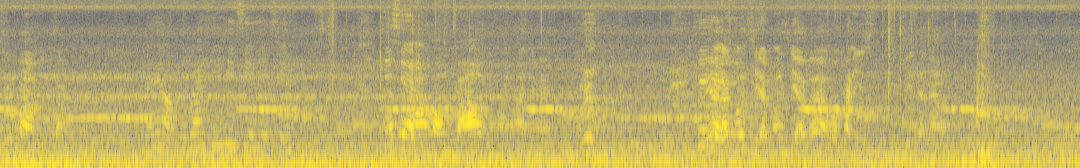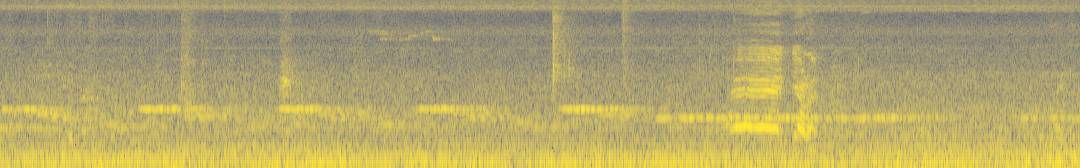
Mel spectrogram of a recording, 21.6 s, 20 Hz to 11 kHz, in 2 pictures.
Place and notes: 花博公園, Taipei City - Dogs barking
The hostess is looking for a dog, Dogs barking, Traffic Sound, Aircraft flying through, Binaural recordings, Zoom H4n+ Soundman OKM II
